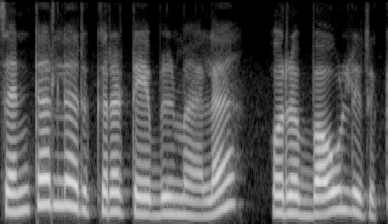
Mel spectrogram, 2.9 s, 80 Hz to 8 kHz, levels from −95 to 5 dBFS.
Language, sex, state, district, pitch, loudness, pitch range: Tamil, female, Tamil Nadu, Nilgiris, 245 Hz, -16 LUFS, 220-270 Hz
